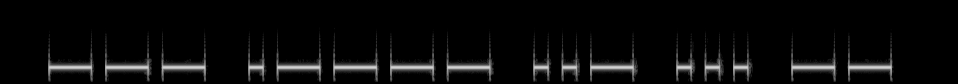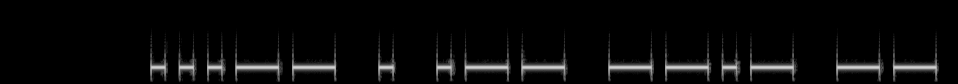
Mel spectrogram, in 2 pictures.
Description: Morse code, heard as a keyed tone, about 8 wpm, 800 Hz. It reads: O1USM 3EWQM
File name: LEZIONI / 4 Q1S3 8wpm 3037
